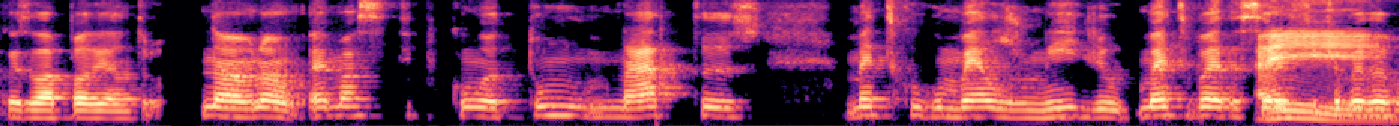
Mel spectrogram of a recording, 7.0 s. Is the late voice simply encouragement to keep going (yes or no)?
yes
